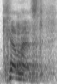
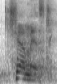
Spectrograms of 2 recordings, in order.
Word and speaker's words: chemist: CHEMIST, केमिस्ट। यहां पर इसे क्या प्रोनाउंस कर रहे हैं हम लोग, केमिस्ट, ना कि चेमिस्ट।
